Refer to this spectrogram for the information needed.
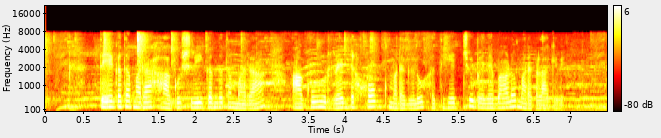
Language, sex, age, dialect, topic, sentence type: Kannada, female, 18-24, Mysore Kannada, agriculture, statement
